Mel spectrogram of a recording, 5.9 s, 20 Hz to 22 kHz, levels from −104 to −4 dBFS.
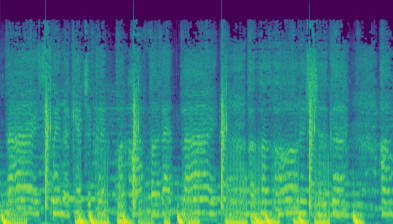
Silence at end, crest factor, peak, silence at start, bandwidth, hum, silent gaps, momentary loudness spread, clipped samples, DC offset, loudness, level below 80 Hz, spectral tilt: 0 s; 16 dB; 0 dBFS; 0 s; 15 kHz; none; none; 5 LU; under 0.1%; under 0.1%; -17 LUFS; -18 dBFS; -6 dB/octave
